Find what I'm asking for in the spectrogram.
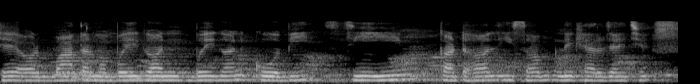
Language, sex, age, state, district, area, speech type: Maithili, female, 18-30, Bihar, Madhubani, rural, spontaneous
